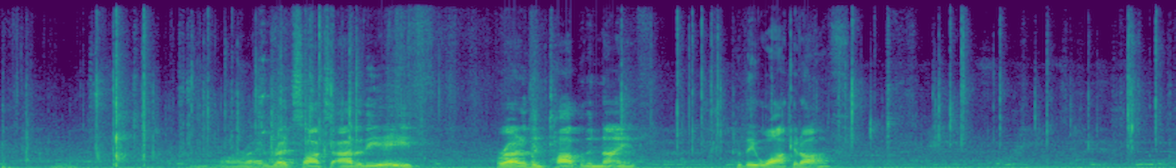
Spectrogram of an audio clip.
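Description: A foil wrapper crinkles as hands handle it.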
